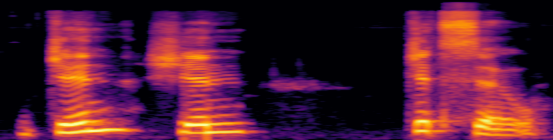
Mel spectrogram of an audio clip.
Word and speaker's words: Jin Shin Jyutsu: It's called the Jin Shin Jitsu.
